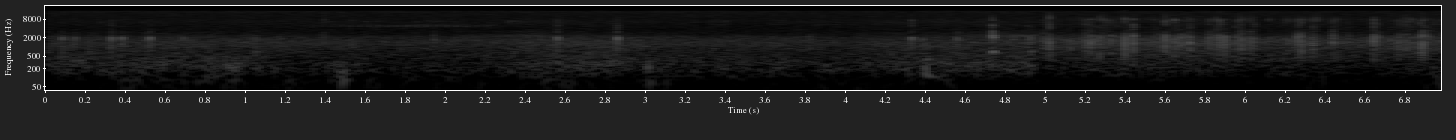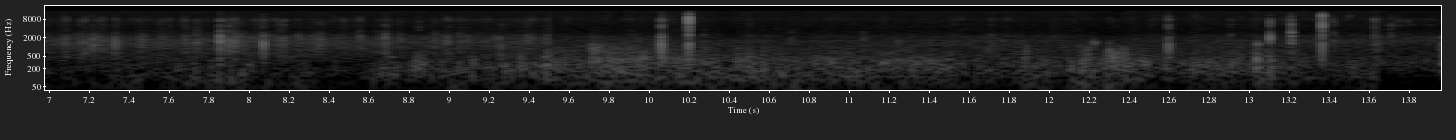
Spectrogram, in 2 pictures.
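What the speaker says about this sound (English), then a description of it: "the rain's starting to pick up a little bit" Rain patters at a campsite beside Lake Michigan in the Nordhouse Dunes, a steady hiss under wind with scattered sharper drops on nearby surfaces, building gradually louder with no voices.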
